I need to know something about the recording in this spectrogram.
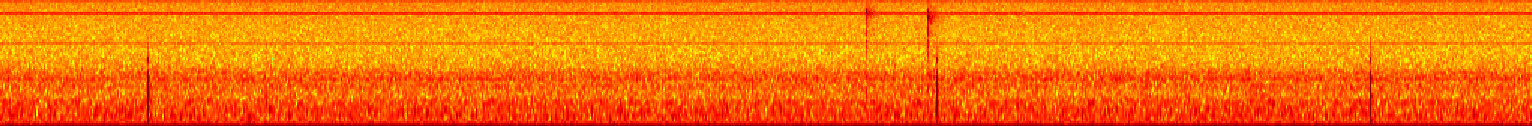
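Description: A short sharp click sounds each time a chess piece is moved.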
